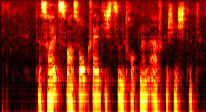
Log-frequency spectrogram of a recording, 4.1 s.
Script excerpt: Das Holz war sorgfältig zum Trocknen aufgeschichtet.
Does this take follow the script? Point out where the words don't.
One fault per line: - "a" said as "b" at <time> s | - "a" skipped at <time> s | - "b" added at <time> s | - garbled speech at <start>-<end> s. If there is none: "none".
none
